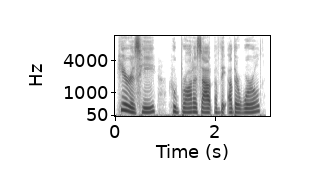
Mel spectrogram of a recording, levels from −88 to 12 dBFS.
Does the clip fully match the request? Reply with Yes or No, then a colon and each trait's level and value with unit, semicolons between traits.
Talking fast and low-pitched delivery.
No: fast, 215 wpm; medium, 185 Hz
